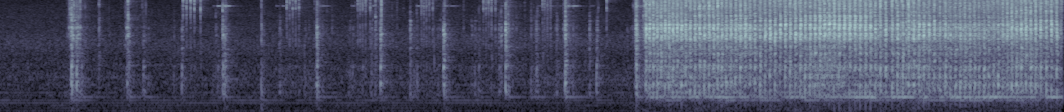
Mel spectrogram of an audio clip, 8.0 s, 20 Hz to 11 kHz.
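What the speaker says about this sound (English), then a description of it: "get my ratchet, get the electro ratchet out" An electric ratchet drives bolts on the posi rear end of a 1991 Camaro: a run of light, regular mechanical clicks gives way to a loud, steady motorized whirring that continues to the end.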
